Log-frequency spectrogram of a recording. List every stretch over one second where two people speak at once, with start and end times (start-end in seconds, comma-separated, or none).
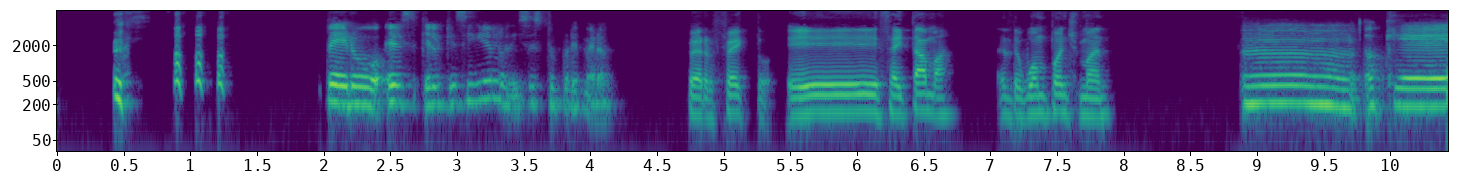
none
